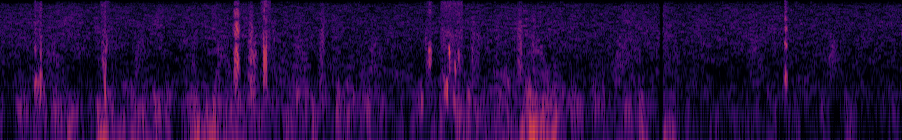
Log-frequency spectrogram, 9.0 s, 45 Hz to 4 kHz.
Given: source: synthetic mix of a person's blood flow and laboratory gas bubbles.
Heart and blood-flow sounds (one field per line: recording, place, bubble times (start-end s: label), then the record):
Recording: Doppler ultrasound of blood flow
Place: subclavian vein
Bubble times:
0.34-0.43 s: bubbles
1.01-1.11 s: bubbles
2.61-2.71 s: bubbles
4.25-4.33 s: bubbles
4.41-4.63 s: bubbles
7.84-7.89 s: bubbles
From the record:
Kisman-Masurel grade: 122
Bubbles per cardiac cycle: 1 to 2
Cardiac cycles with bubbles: 10 to 50%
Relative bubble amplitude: moderate (0.250 to 0.450)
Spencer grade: 2 (many but less than half of the cardiac periods contain bubble signals, singularly or in groups)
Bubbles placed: anywhere in the cardiac cycle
